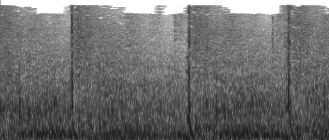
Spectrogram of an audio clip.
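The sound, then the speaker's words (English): Three sharp balloon pops, spaced about half a second apart, as feet stomp them; each burst is short and snappy over a steady, noisy background hiss. “These are balloons he's popping with his feet.”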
